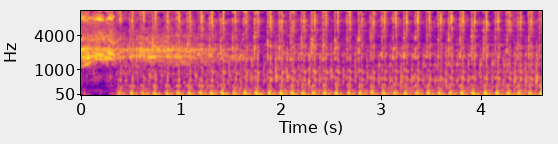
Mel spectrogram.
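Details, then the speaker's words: Kawasaki Prairie 360 4x4 ATV single-cylinder engine idling: sharp, regular knock about nine per second, deep in the bottom end; carburetor already ruled out, owner thinks it comes from the main bearings and plans a new crankshaft, not confirmed. "yeah I think definitely it sounds like it's coming from the main so this is probably gonna have to be picking out going to put a new community a new crank in it"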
